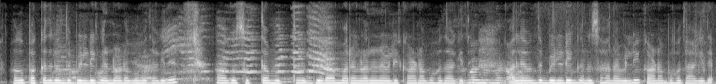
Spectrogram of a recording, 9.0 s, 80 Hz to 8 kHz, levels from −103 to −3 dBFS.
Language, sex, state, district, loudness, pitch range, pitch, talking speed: Kannada, female, Karnataka, Dharwad, -14 LUFS, 215-225 Hz, 220 Hz, 135 wpm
